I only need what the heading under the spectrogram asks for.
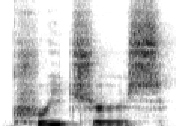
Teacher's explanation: el T suena con CH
